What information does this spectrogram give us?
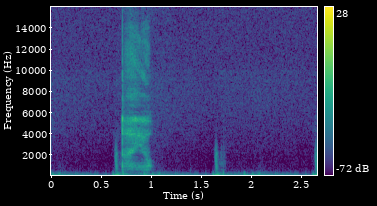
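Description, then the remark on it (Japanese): Muffled, low human heartbeat thumps, heard against the left side of the chest, pulse slowly, about once a second, with a soft breathy whisper rising briefly over the first beat. “心臓の音聞こえてるかな。姫のために私が生きてるって証拠の音。”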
